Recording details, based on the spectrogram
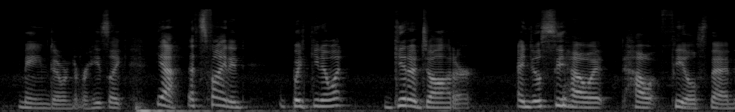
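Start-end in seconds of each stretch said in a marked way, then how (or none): none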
